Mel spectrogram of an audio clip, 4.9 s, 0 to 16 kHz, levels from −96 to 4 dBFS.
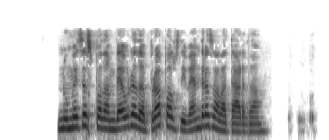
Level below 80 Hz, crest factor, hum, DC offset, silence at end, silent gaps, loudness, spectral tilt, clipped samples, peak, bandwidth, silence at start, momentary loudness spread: -62 dBFS; 16 dB; none; under 0.1%; 0.95 s; none; -16 LUFS; -4 dB/octave; under 0.1%; -2 dBFS; 8.2 kHz; 0.9 s; 11 LU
